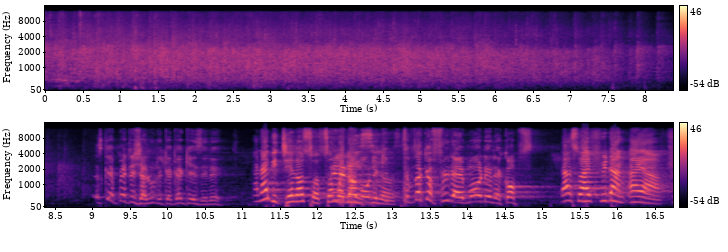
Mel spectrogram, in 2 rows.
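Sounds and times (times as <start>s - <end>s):
audience applauding: 0.0s - 9.0s
speech: 9.2s - 16.7s.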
